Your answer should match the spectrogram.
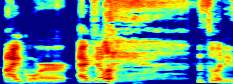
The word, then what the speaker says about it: Igor: It's pronounced Igor, actually.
